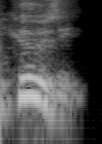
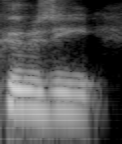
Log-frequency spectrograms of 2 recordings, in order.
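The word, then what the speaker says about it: Kuhse: their best player tommy cousy it's spelled like k-u-h-s-e somehow he he got it just loved to say it like it's bob kuzie he's their point guard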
